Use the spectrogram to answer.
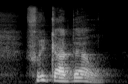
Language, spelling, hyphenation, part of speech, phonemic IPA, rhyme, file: Dutch, frikadel, fri‧ka‧del, noun, /ˌfri.kaːˈdɛl/, -ɛl, Nl-frikadel.ogg
- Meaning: flattened, seasoned meatball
